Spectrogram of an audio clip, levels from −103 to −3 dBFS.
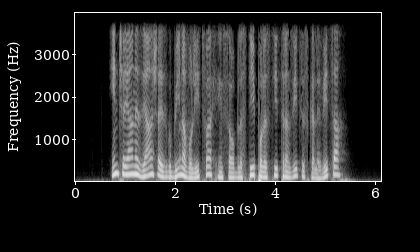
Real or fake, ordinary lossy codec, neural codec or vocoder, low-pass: fake; AAC, 32 kbps; codec, 24 kHz, 0.9 kbps, DualCodec; 3.6 kHz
